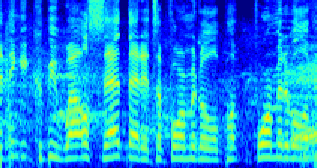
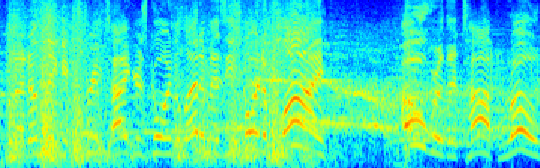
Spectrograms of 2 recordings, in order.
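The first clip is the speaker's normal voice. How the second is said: excited commentary; 3 semitones higher, 7 dB louder than usual. Acted. Color commentary building.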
